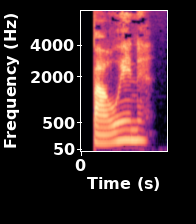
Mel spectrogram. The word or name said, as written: bagende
